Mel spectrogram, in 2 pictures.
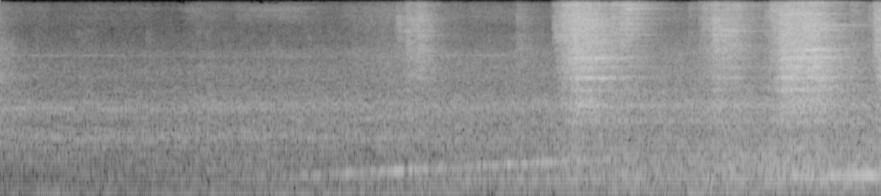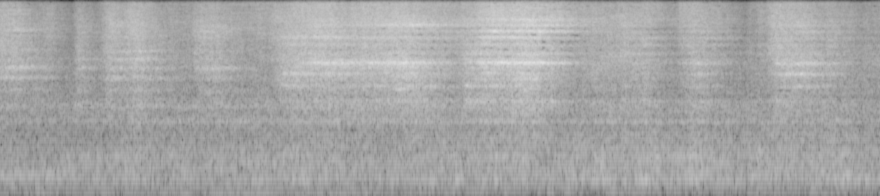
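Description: A subway train rumbles and clatters along the rails, growing louder.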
